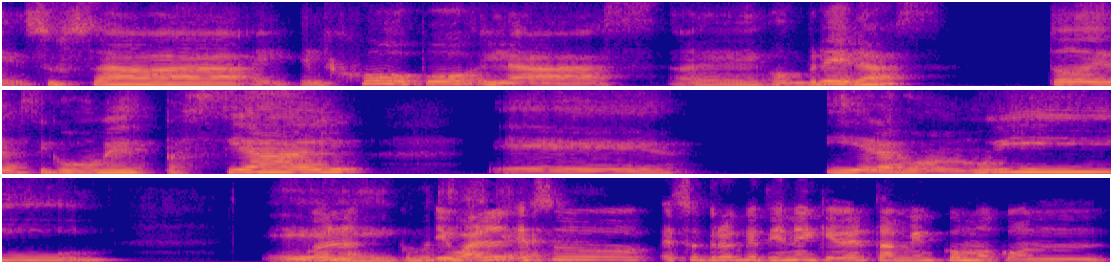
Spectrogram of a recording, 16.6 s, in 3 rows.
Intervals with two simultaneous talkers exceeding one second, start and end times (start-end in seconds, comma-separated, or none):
12.5-14.0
